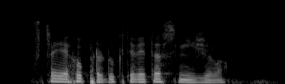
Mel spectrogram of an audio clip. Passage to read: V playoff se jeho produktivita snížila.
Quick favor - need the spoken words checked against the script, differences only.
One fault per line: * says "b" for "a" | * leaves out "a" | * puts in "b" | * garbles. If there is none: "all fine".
* leaves out "playoff"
